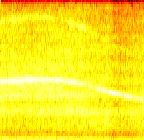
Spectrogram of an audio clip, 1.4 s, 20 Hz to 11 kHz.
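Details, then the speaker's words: Ford 6.7L Powerstroke diesel just fitted with a KC stage 2 turbo and new tune, first start and revving: clear high whistle over the diesel rumble, sliding down in pitch as revs fall; healthy turbo spool. "Dude, I feel like I'm literally like a kid at a candy store right now with how good this sounds."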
